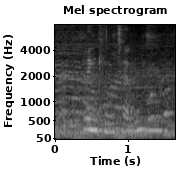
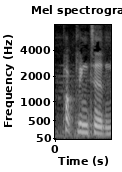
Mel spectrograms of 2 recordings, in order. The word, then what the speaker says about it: Pocklington: I have had the most lovely time at Pilkington, Hawkington, Linkington. I've had a really lovely time here, and I obviously know exactly how to pronounce it, but being dyslexic, I can read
